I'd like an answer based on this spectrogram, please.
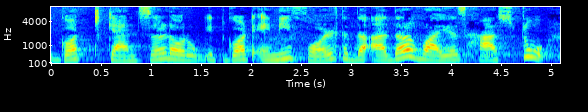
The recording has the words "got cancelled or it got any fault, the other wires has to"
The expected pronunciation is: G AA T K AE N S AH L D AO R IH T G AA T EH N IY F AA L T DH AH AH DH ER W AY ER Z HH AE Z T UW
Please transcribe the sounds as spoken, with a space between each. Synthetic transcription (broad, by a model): G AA T K AE N S AH L D AO R IH T G AA T EH N IY F AA L T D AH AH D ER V AY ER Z HH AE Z T UW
